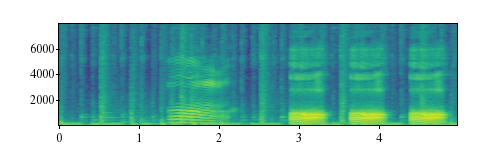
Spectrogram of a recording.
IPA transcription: ɒ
